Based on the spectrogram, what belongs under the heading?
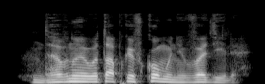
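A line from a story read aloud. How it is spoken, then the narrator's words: Grumbled. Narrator (Russian): пробурчал Хасан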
